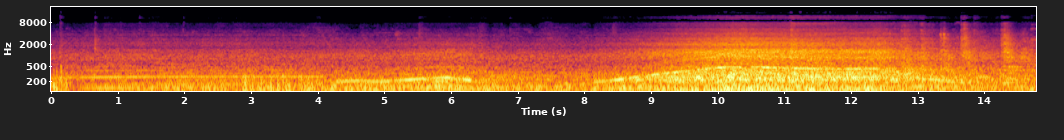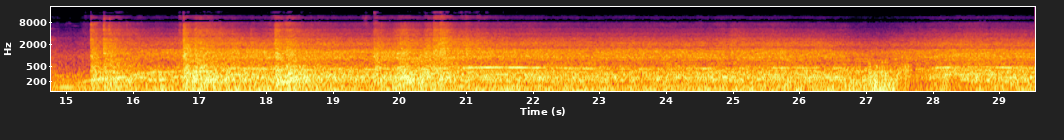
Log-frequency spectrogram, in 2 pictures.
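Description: Garbage truck's diesel engine idling, then revving up and holding high revs as it works its hydraulics, dropping back and revving up again about halfway through. Several sharp bangs come while the engine is revved.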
